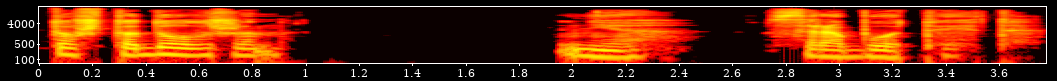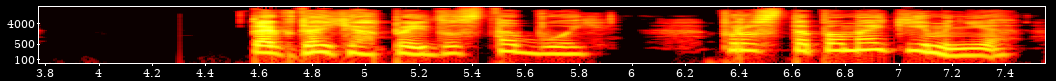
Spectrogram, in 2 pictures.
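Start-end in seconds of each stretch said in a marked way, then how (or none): 1.9-3.7 weak dying voice. Acted. Dying husband answers weakly. 4.6-7.4 desperate plea. Acted. Wife pleads desperately.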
